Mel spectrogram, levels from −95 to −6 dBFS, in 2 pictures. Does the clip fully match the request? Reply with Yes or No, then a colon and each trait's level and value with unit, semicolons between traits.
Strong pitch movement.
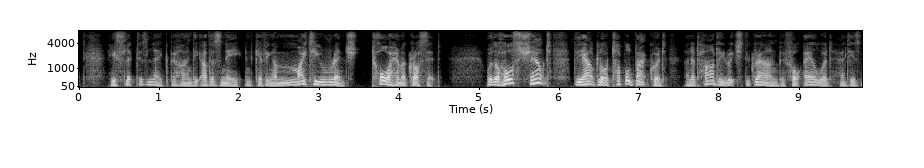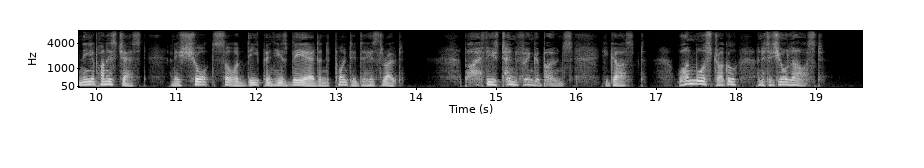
Yes: wide, 5.7 semitones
